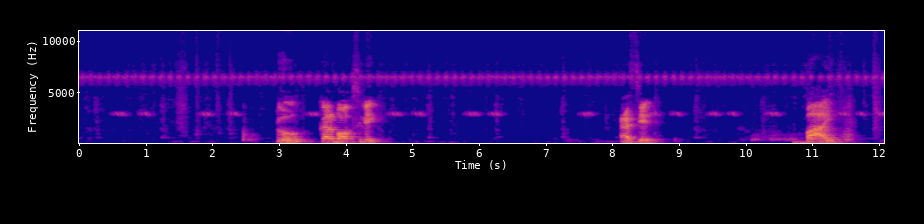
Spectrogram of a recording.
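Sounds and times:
cricket chirping: 0:00.0 - 0:12.0.

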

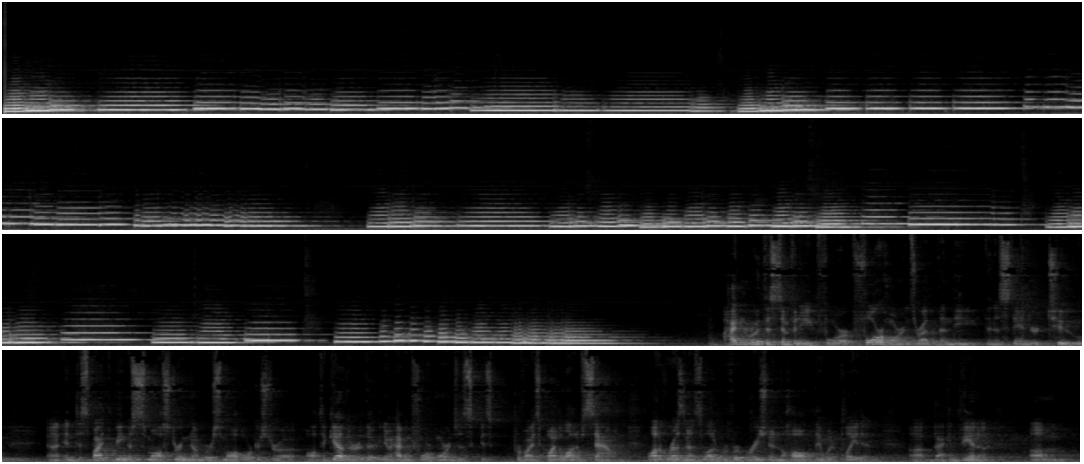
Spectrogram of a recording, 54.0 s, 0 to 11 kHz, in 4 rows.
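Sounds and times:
french horn melody: 0:00.0 - 0:39.9.

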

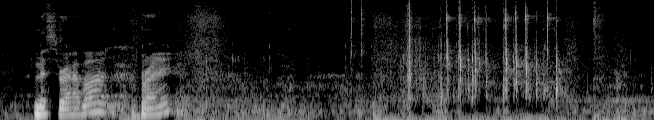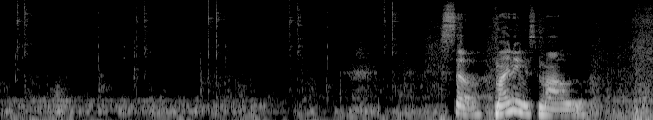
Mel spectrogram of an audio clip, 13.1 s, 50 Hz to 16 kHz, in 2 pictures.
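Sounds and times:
typing on computer keyboard: 0:03.5 - 0:05.7.

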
